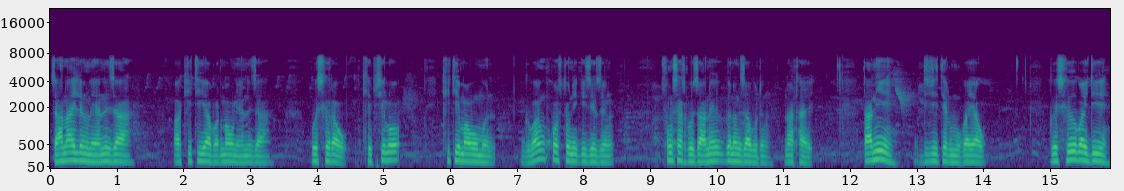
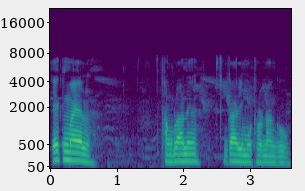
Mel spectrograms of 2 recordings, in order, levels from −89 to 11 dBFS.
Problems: constant background noise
